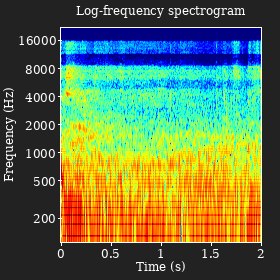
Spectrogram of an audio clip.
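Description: Steady low hum of a car idling and street traffic, heard from inside the car's cabin.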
